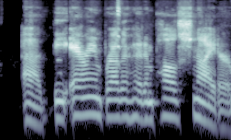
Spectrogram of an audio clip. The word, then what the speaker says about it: Schneider: We're talking about the Aryan Brotherhood and Paul Schneider, right? Is that how you pronounce his name? Yes, okay, Schneider.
